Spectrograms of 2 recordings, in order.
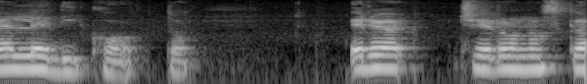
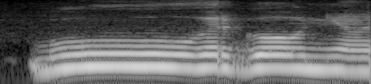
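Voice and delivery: booing crowd, raised; 2 semitones higher, 4 dB louder, much slower than usual. A narrator's reading. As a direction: boo like an angry crowd. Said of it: "rispose la folla".

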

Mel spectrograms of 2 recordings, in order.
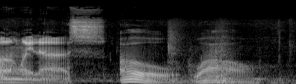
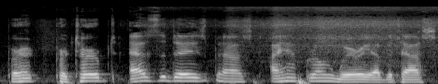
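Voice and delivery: raised, careful reading voice; reading the old poet's journal aloud, a little higher; literary reading; 10 semitones higher, 8 dB louder than usual. Acted. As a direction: read it like a translated diary. Reads Basho text aloud.

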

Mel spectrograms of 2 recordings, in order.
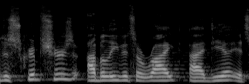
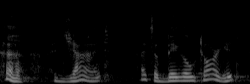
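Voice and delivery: scoffing, unafraid; 3 semitones lower, 12 dB quieter than usual. Retold or imitated. David scoffs at the giant.

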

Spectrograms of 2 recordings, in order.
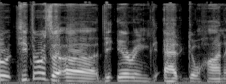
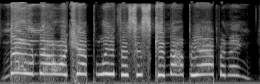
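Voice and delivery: very high cartoon wail of disbelief; horrified Goku. Goku seeing Gohan absorbed, high and horrified. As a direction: squeal it out in horror. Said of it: "and says".

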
